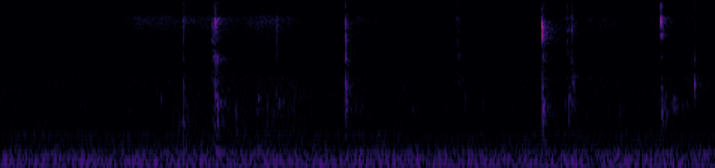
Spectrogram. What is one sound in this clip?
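Food is bitten and chewed close by.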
